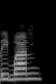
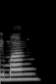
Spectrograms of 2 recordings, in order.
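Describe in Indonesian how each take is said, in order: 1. Bunyi n di akhir diucapkan dengan jelas. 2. Bunyi n di akhir diucapkan seperti ng. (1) "Kenapa liman" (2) "tidak limang?"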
